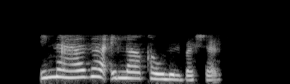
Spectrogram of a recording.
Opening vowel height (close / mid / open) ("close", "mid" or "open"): close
